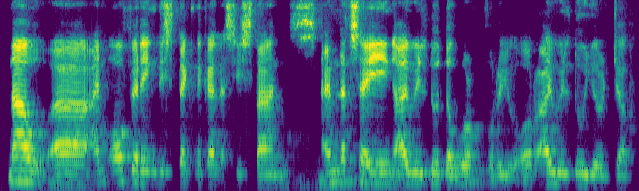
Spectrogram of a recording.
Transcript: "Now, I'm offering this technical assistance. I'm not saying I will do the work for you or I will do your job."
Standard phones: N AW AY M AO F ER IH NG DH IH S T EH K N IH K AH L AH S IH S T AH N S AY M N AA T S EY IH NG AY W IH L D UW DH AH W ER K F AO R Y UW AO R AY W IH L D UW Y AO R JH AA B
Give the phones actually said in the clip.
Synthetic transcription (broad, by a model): N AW AY M AO F ER IH NG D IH S T EH K N IH K AH L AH S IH S T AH N S AY M N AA T S EY IH NG AY W IH L D UW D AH W ER K F AO R Y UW AO R AY W IH L D UW Y AO R JH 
